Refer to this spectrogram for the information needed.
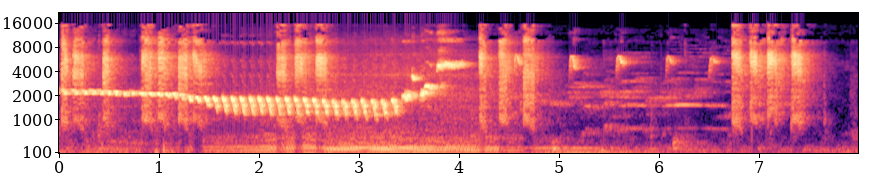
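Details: White-rumped shama song with kretekan and whistling: a long sliding whistle descending slowly into a trilled warble, then rising sharply, framed by harsh rattling bursts and short high whistled notes.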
